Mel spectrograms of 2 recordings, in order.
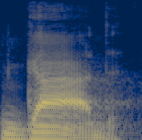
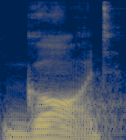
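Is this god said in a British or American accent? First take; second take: American; British. First: It is said with an American-style vowel. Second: It is said with a British-style vowel.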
